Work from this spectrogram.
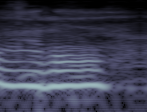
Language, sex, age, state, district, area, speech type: Bodo, female, 45-60, Assam, Baksa, rural, spontaneous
